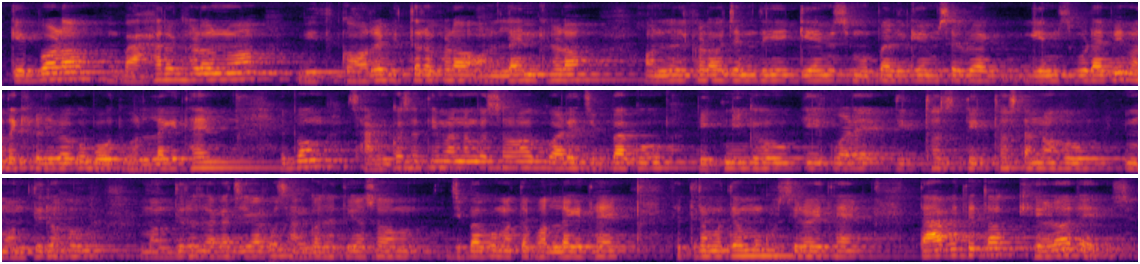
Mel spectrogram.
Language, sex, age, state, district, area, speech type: Odia, male, 18-30, Odisha, Khordha, rural, spontaneous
